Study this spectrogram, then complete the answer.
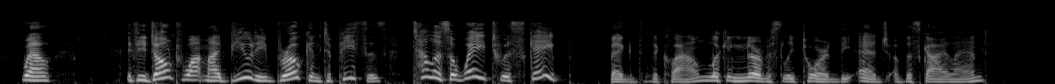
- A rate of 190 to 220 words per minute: No, average, 155 wpm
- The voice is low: No, medium, 170 Hz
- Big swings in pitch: Yes, wide, 8.4 semitones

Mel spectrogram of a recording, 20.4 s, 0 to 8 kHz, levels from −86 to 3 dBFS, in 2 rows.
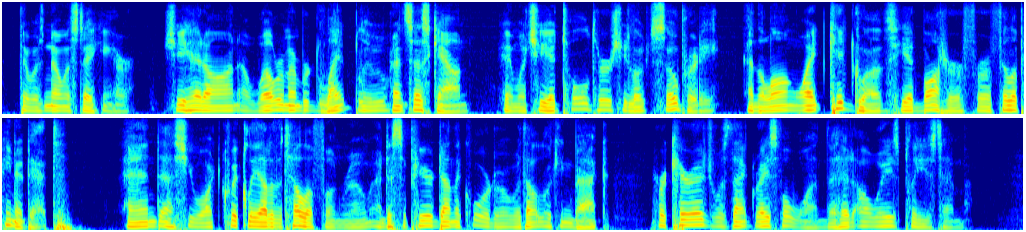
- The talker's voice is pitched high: No, low, 110 Hz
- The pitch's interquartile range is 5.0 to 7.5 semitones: No, average, 3.7 semitones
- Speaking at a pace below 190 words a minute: No, average, 200 wpm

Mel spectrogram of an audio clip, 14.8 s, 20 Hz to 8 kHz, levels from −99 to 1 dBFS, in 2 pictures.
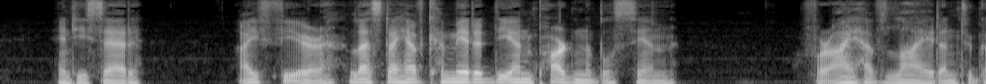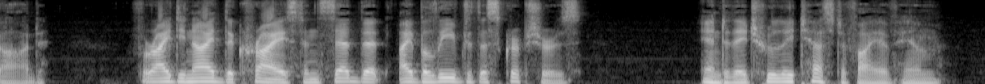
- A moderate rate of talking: Yes, average, 150 wpm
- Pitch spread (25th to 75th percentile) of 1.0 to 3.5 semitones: No, average, 4.9 semitones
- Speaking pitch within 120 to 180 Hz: No, low, 100 Hz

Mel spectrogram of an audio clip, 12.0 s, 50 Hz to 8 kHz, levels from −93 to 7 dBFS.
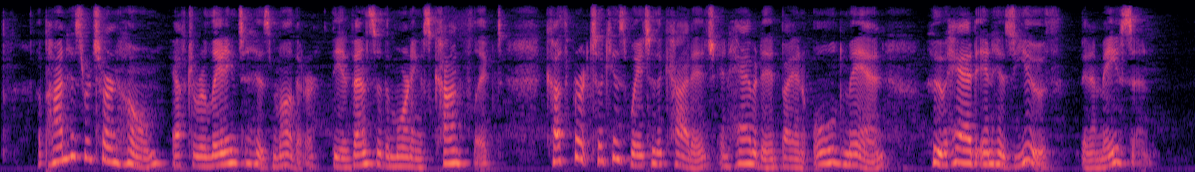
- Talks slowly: No, average, 175 wpm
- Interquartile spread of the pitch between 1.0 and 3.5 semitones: No, average, 4.9 semitones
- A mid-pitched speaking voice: No, high, 195 Hz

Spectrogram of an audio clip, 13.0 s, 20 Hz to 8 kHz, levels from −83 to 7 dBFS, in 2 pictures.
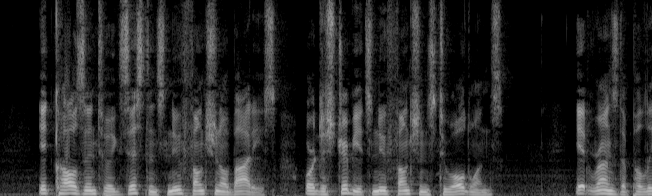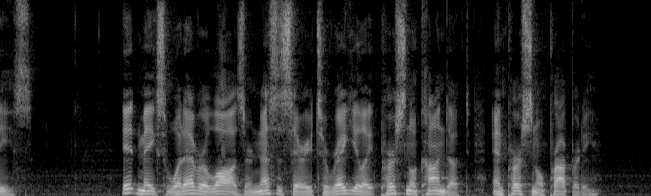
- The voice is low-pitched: Yes, low, 115 Hz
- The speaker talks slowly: No, average, 145 wpm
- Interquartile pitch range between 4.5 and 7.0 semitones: No, average, 3.6 semitones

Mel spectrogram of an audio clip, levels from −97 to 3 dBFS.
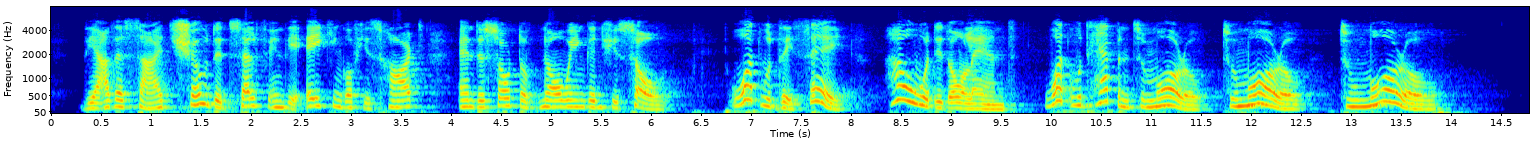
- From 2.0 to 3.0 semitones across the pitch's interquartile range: No, average, 5.3 semitones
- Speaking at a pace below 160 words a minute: Yes, average, 150 wpm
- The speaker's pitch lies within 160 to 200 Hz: Yes, medium, 185 Hz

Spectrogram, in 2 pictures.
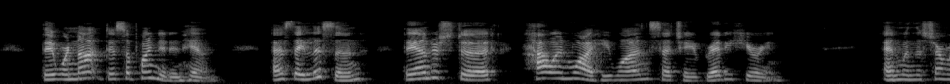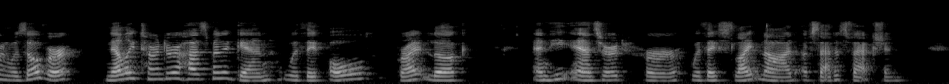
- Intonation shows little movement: No, average, 4.6 semitones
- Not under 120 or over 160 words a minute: Yes, average, 150 wpm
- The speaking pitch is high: Yes, high, 210 Hz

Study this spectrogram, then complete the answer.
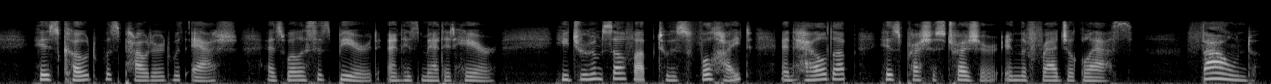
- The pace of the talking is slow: No, average, 160 wpm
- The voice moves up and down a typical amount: Yes, average, 3.6 semitones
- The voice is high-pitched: Yes, high, 195 Hz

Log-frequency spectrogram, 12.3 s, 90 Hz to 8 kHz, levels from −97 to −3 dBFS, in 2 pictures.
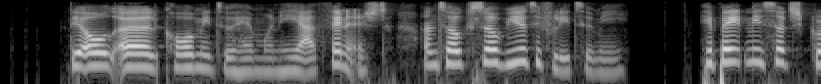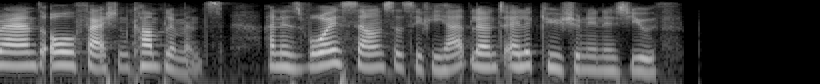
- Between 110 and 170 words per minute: No, average, 190 wpm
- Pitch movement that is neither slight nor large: Yes, average, 4.4 semitones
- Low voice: No, high, 230 Hz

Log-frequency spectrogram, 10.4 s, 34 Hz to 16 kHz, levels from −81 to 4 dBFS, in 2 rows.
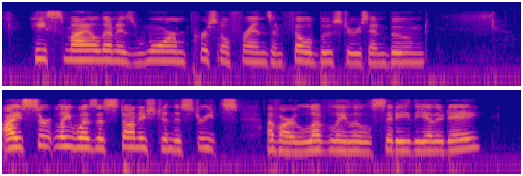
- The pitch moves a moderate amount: Yes, average, 3.4 semitones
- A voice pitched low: No, high, 205 Hz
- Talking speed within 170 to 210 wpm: No, average, 155 wpm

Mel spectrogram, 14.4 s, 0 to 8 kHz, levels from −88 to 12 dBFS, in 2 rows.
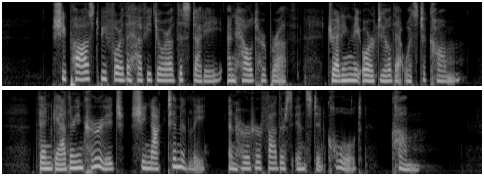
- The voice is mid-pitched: No, high, 205 Hz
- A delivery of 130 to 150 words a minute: Yes, average, 140 wpm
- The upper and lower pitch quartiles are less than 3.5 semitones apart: Yes, narrow, 2.4 semitones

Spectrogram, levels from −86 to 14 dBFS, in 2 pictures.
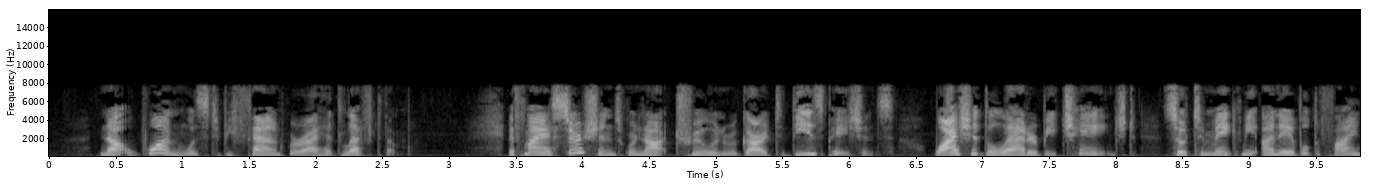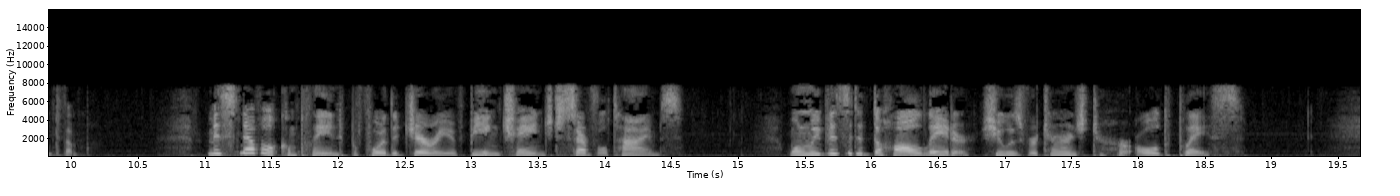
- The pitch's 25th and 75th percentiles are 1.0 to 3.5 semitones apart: No, average, 4.7 semitones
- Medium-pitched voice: No, very high, 250 Hz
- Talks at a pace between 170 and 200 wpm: Yes, average, 185 wpm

